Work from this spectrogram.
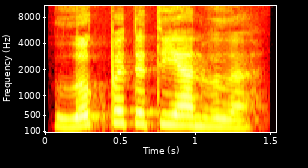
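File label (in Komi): лӧг петӧ тіян вылӧ, Komi, female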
